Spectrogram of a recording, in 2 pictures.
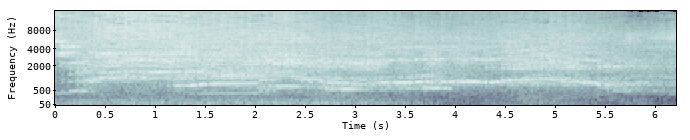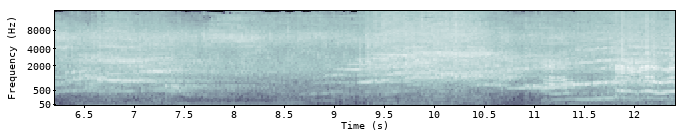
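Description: Two men screaming and laughing with excitement, over the Reactoonz 2 online slot's win music and effects. The shouting eases off briefly about two-thirds of the way through, then picks up again.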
